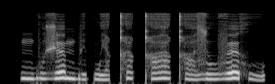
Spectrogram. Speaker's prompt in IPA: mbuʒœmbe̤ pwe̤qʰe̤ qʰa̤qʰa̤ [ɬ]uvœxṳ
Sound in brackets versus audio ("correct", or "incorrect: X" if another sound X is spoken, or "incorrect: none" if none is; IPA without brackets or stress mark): incorrect: z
